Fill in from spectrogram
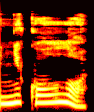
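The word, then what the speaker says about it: Николо: А имя капитана произносилось с ударением на последнюю гласную «Николло», также с ударением в конце.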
